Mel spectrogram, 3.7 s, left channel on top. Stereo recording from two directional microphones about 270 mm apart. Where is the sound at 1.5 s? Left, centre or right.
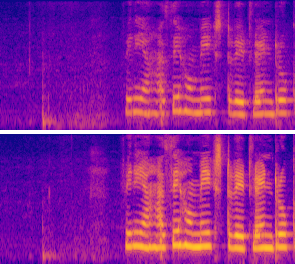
Right.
